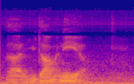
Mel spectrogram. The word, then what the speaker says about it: eudaimonia: and is very closely related to rha it's pronounced eudaimonia and in a sense it is sort of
